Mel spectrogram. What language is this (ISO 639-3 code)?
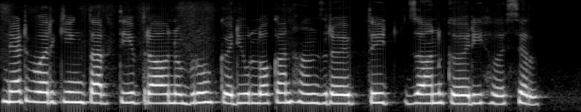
kas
